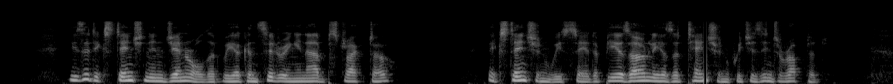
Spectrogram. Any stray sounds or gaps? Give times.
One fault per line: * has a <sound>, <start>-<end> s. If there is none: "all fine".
* has a dropout, 7.0-7.1 s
